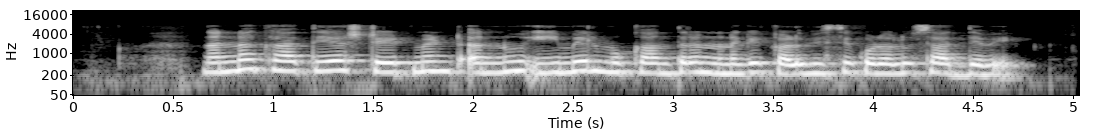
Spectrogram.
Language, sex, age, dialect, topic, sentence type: Kannada, female, 25-30, Mysore Kannada, banking, question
